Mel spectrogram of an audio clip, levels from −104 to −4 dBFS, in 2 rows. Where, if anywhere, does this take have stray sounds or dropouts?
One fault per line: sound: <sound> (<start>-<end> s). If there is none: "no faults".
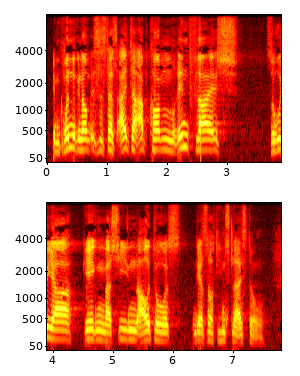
no faults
